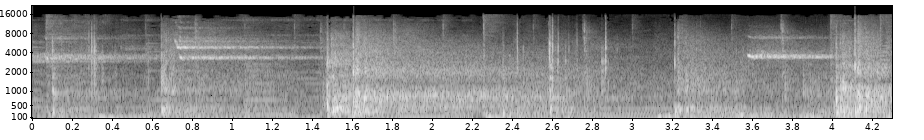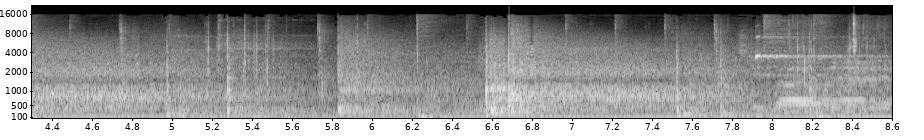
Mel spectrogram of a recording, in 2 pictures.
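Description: Squash ball strikes, sharp repeated knocks of racket on ball and ball off the walls and floor, over background music with a steady bass. A few brief high squeaks come from court shoes on the wooden floor.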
